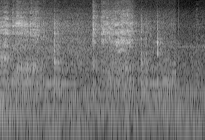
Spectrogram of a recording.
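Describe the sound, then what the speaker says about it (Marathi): Cooked rice for masala chitranna is stirred in a pan, a spoon scraping and clinking against the metal in quick strokes over a low background hiss. "आता भात आपण आहे ना सगळा मिक्स करून घेऊया."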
